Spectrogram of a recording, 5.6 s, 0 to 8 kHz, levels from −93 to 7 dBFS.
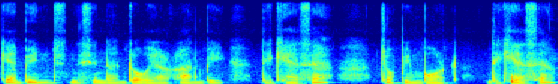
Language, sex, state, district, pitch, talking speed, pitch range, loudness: Nagamese, male, Nagaland, Kohima, 125 Hz, 95 wpm, 115-135 Hz, -26 LUFS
